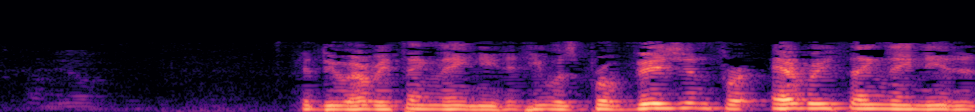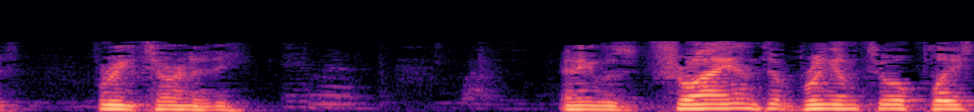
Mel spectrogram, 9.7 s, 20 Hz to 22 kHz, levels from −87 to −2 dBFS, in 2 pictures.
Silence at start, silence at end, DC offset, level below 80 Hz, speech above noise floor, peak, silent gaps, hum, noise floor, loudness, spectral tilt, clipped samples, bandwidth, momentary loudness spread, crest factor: 1.5 s; 0 s; under 0.1%; -48 dBFS; 43 dB; -2 dBFS; none; none; -61 dBFS; -19 LUFS; -11 dB/octave; under 0.1%; 5 kHz; 8 LU; 18 dB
